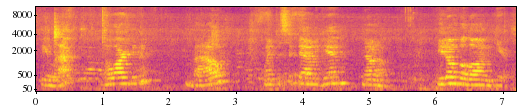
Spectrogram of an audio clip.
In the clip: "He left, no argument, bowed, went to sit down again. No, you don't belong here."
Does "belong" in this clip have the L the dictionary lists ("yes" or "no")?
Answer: yes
